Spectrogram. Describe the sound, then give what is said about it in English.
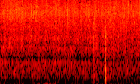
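An egg cracks into a hot pan in a kitchen: a steady crackling sizzle runs throughout, broken by one sharp click near the end. “And then that's when you hear a crack of an egg and the sizzle of a pan in the kitchen.”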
